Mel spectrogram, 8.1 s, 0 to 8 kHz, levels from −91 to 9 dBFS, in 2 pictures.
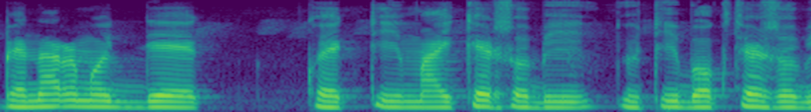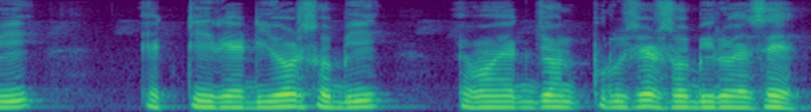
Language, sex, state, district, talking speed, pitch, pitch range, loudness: Bengali, male, Assam, Hailakandi, 120 wpm, 150 Hz, 145-160 Hz, -16 LUFS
